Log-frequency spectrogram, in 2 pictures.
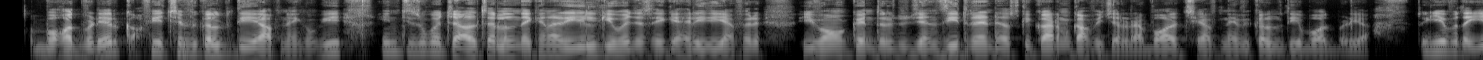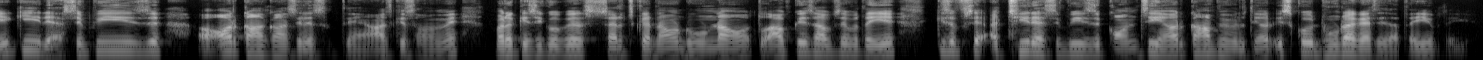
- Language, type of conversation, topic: Hindi, podcast, रसोई में आपकी सबसे पसंदीदा स्वास्थ्यवर्धक रेसिपी कौन-सी है?
- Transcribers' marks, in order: in English: "ट्रेंड"; in English: "रेसिपीज़"; in English: "सर्च"; in English: "रेसिपीज़"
